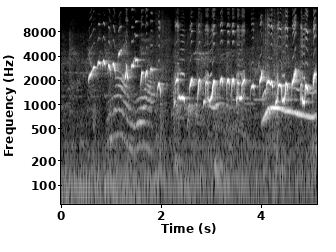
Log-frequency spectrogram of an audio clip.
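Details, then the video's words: Energetic White-rumped shama singing, used to make a timid bird more competitive: fluid descending whistles, warbled runs, and a long sweeping lower whistle near the end, delivered loudly and without break. "suara ini dapat mengatasi murai batu kurang ngotot"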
